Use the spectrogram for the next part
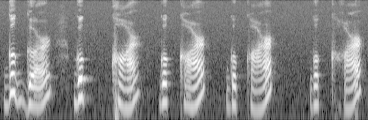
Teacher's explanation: So the D changed into a G before K and G.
